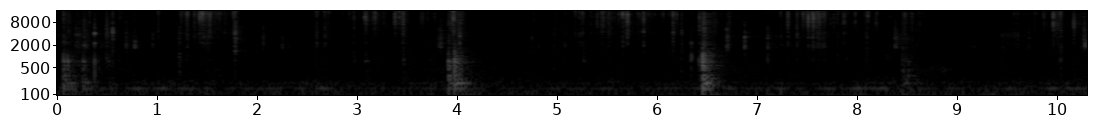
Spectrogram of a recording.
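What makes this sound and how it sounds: A utility knife blade peels and carves a solid bar of soap, red on the outside and cream inside. Quiet, bright scraping and crisp crackling shaves come in irregular bursts, with a few longer, louder strokes standing out, over a faint low hum.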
